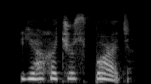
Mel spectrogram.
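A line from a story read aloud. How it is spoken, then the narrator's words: Angry whisper. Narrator (Russian): Злобно прошептала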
